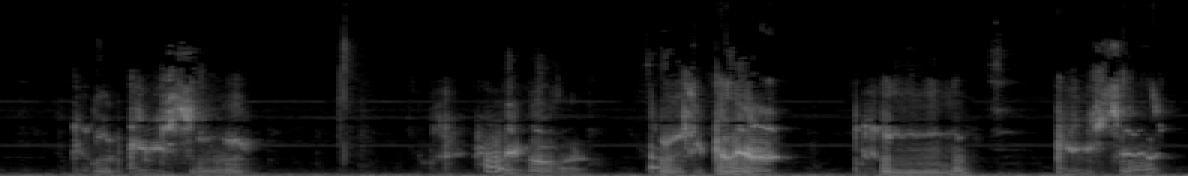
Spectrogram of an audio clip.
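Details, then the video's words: A common (European) starling talking bird mimics human speech in short raspy, word-like bursts about once a second, with squeaky whistles mixed in, in a quiet room; common starling. "European starling talking bird"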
